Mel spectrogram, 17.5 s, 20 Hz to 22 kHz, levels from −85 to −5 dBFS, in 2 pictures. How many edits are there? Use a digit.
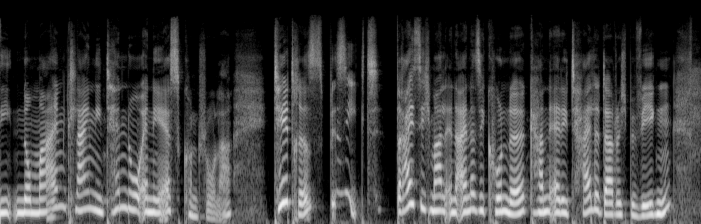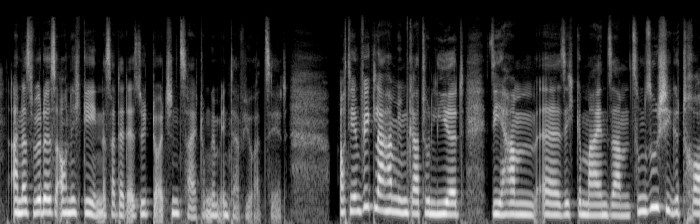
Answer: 0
